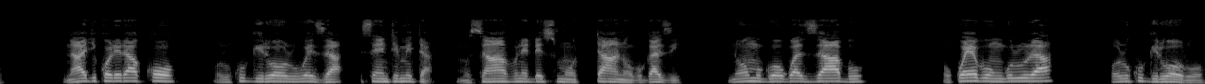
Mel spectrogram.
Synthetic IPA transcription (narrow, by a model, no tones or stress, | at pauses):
naɟiko̞le̞ɾako̞̰ː | lukuɡiɾwo̞ːluwe̞zase̞ːntimita̰ | musaːɱvune̞de̞sumotːaːno̞ːβuɡazi | no̞ːmuɡo̞ɡwazːaːbu | okwe̞ːβuːŋɡulula | olukuɡiɾwo̞ːlwo̞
